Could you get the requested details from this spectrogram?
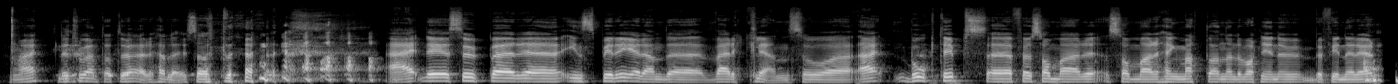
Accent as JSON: {"language": "Swedish", "region": "Gotland", "country": "Sweden", "tie": "born or raised there", "said": "jag är uppväxt på, på Gotland"}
